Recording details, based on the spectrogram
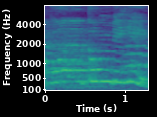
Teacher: Mim mati bertemu ba, jadi harus samar nih. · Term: ikhfa syafawi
